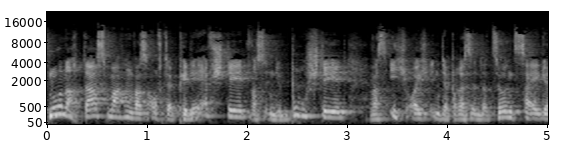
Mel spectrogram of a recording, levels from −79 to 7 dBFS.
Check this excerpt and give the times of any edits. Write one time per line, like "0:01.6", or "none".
0:03.2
